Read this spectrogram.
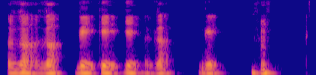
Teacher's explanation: huruf ghain itu seperti huruf G, G, G. Akan tetapi itu hanya sekedar menyempit dan nggak sampai menyentuh.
